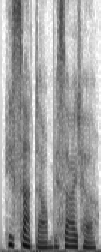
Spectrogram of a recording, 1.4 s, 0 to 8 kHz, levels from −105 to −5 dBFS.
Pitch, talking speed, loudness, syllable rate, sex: 185 Hz, 220 wpm, -18 LUFS, 5.7 syllables/s, female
